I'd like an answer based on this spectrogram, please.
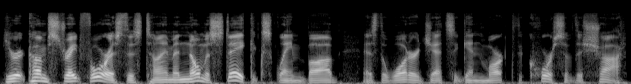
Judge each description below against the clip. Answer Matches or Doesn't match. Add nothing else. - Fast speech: Matches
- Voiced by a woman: Doesn't match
